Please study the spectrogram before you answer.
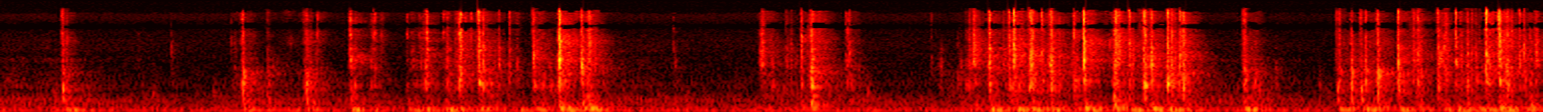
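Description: Fingertips of both hands type on a full-size black plastic RGB membrane gaming keyboard with a metal top plate. Bursts of quick, bright clacking keystrokes alternate with short pauses, each press landing with a dull low thump beneath the sharp click.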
